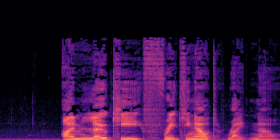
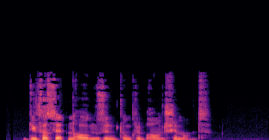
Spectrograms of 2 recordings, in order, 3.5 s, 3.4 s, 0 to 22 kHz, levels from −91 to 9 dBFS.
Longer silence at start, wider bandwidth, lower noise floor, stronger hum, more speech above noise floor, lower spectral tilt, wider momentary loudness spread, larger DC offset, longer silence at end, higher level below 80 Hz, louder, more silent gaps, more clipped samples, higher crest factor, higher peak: first, 0.75 s vs 0.3 s; first, 16.5 kHz vs 11 kHz; second, -51 dBFS vs -69 dBFS; neither; second, 31 dB vs 47 dB; about the same, -5 dB/octave vs -5 dB/octave; second, 12 LU vs 17 LU; neither; second, 0 s vs 0.75 s; about the same, -52 dBFS vs -50 dBFS; first, -20 LUFS vs -23 LUFS; neither; neither; about the same, 20 dB vs 22 dB; about the same, 0 dBFS vs -2 dBFS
